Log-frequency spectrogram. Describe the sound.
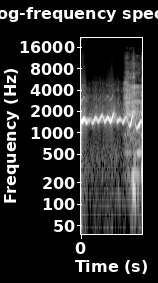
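A single person whistles a short wavering melody in a park, clear, the pitch gently rising and falling; a burst of breathy rustling noise joins near the end.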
